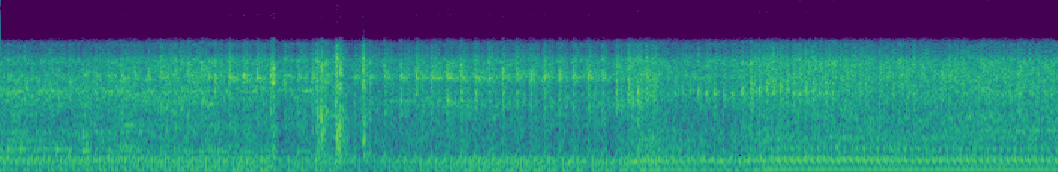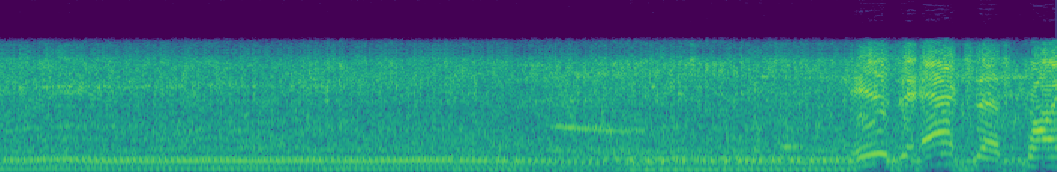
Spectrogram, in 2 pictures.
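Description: A small engine hums steadily while driving over snow.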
